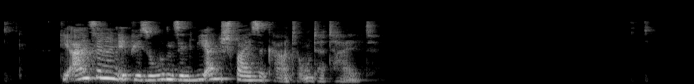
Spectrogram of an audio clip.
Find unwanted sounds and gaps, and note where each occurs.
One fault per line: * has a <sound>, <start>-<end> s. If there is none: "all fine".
all fine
